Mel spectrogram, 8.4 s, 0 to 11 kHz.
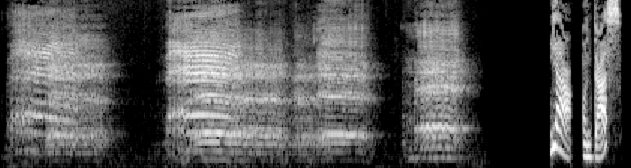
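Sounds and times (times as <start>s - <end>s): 
sheep bleating: 0.0s - 6.4s
speech: 7.4s - 8.3s.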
